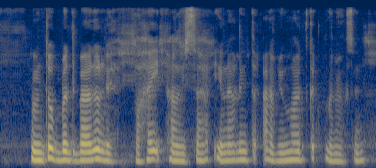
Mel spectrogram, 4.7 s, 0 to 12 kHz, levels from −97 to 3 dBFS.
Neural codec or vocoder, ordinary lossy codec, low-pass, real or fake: autoencoder, 22.05 kHz, a latent of 192 numbers a frame, VITS, trained on one speaker; AAC, 64 kbps; 9.9 kHz; fake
